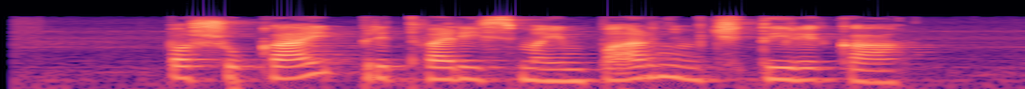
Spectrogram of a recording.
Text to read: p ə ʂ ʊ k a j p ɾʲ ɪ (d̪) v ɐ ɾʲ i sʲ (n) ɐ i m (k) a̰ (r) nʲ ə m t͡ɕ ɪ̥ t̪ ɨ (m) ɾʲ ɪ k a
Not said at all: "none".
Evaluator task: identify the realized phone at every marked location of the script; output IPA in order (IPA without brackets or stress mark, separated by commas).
t̪, m, p, r, none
